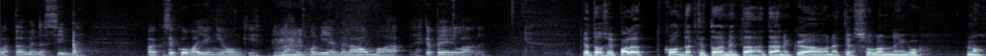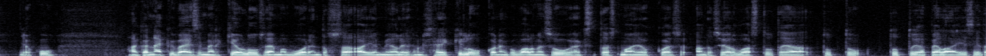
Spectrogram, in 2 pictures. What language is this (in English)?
Finnish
